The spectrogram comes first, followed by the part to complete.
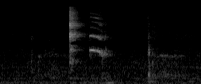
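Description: A short high-pitched squeak that falls in pitch, about two-thirds of a second in, then a faint click about halfway through.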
